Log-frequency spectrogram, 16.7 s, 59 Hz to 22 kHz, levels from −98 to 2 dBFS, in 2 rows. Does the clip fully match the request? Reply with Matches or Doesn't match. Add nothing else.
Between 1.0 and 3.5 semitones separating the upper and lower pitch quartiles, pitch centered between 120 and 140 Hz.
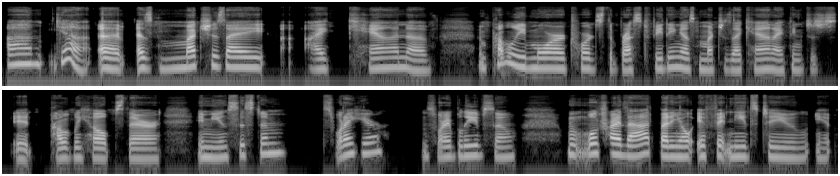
Doesn't match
